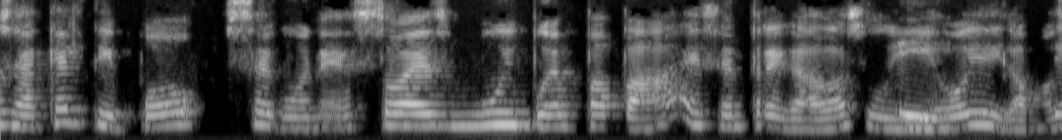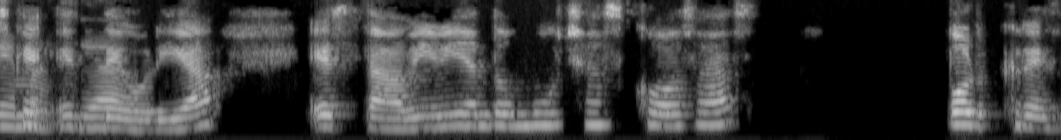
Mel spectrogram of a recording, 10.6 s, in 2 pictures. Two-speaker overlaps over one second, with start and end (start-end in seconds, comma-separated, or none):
4.4-6.1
